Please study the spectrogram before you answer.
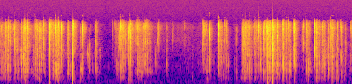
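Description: A clear plastic package of wooden chopsticks is crinkled and scratched with long nails, making dense bursts of bright, crackly rustling with fast ticking scratches. The sound comes in clusters separated by two brief quiet pauses, with a few sharper clicks standing out.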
